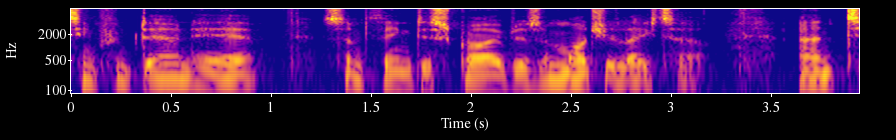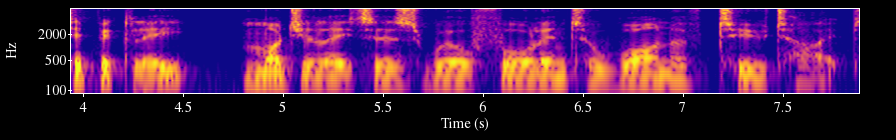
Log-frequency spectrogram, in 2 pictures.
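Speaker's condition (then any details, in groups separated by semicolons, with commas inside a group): No condition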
